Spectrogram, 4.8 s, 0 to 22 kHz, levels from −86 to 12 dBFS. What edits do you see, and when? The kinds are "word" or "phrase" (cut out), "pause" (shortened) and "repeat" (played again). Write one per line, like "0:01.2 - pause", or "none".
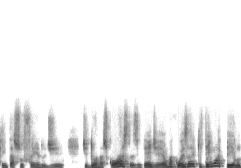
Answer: none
